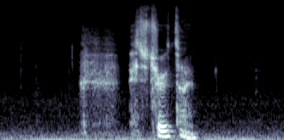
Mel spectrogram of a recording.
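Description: A middle-aged man speaks quietly and tensely, close by.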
